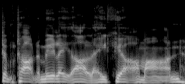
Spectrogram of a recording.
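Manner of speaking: rough, chav-style street version of Geordie accent. Describing Newcastle accents, the speaker demonstrates a chav Geordie accent. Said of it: "That's like the Raji kind of chav, chav version of the Geordie accent".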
